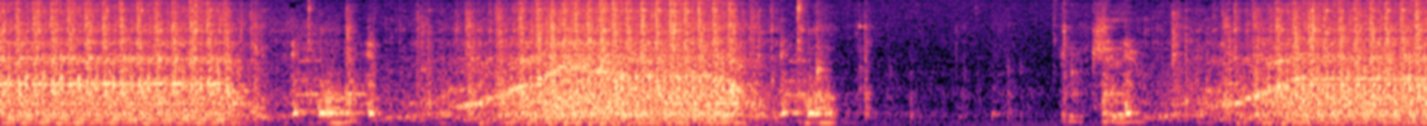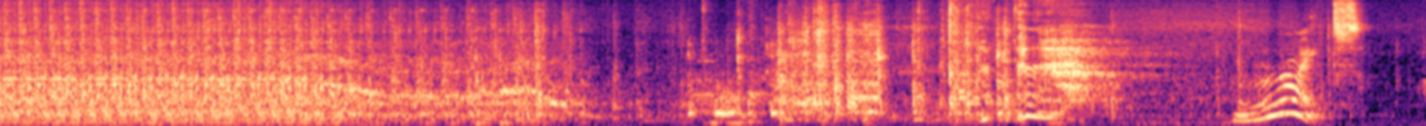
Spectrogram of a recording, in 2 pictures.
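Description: A sewing machine with a walking foot stitches fabric pieces together in several loud bursts of rapid mechanical whirring, separated by pauses with handling noise and a person talking.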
